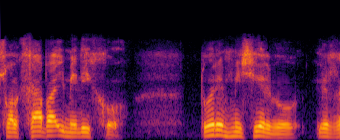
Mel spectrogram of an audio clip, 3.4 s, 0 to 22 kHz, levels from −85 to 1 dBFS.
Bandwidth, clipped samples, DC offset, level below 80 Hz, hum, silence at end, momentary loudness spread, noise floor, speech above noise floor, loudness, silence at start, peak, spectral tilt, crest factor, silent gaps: 7.6 kHz; under 0.1%; under 0.1%; -64 dBFS; none; 0 s; 10 LU; -45 dBFS; 28 dB; -18 LUFS; 0 s; -4 dBFS; -5.5 dB/octave; 16 dB; none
